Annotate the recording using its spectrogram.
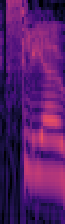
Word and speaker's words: Slier: People saying Slier rhymes with liar, and you can um, she's she's crying these false tears.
